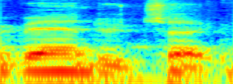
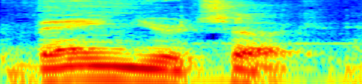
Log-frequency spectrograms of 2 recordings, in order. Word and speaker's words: Vaynerchuk: Gary V, Gary Vaynerchuk. Vaynerchuk. Excuse me for my pronunciation. Mispronunciation, rather.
